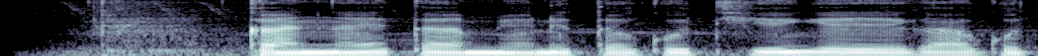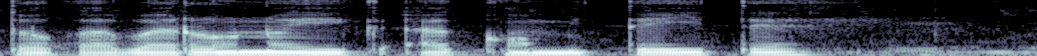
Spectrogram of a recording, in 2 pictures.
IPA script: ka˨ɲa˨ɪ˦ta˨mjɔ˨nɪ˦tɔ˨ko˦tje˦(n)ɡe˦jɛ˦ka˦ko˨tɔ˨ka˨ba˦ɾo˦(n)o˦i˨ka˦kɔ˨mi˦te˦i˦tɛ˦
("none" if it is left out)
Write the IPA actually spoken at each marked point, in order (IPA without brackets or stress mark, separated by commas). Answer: ŋ, n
